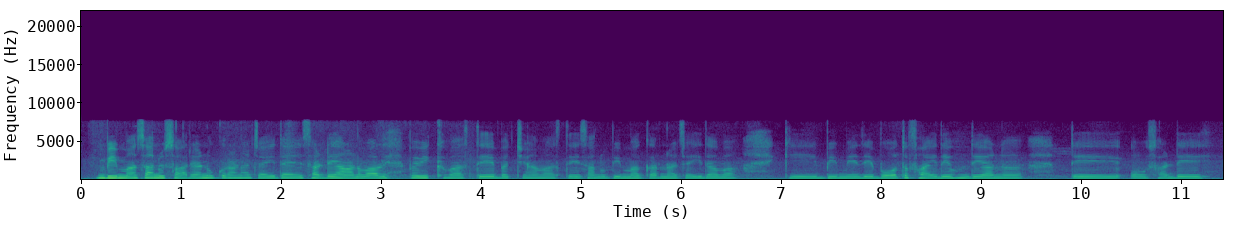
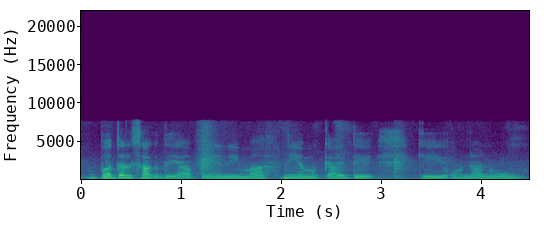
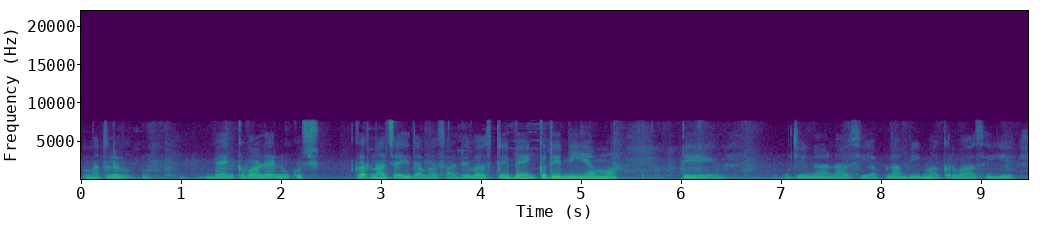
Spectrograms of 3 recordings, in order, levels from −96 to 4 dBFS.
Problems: constant background noise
